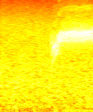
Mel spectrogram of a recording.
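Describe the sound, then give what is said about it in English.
A bird calling: a single high, shrill trill starts abruptly halfway through and holds steady and loud to the end, with only faint background hiss before it. “Bilingual bird.”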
